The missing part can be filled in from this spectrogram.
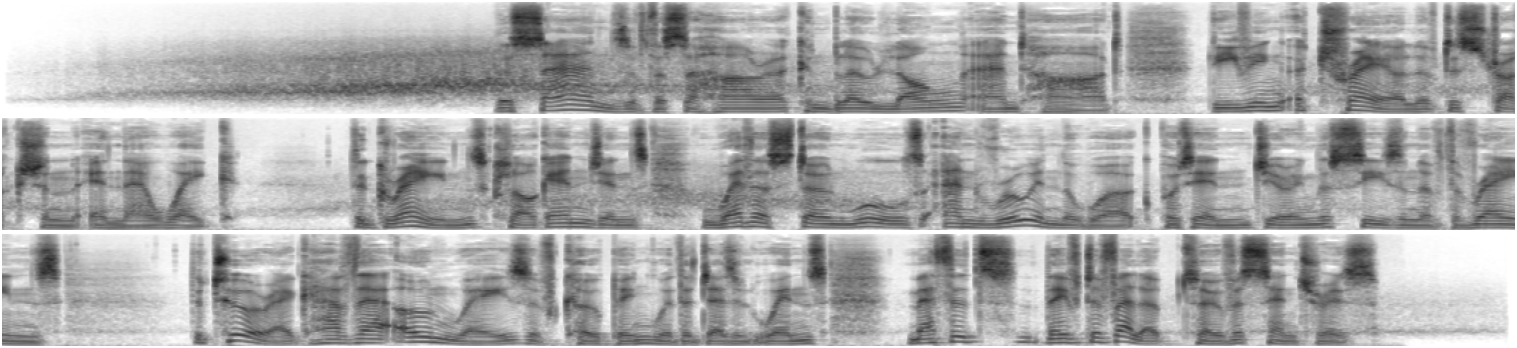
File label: Documentary; kartei-sounds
